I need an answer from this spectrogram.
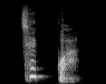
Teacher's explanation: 아음절의 받침 그드부 뒤에서 뒤에 예사 소리가 된 소리로 나는 경우예요. 책의 끝소리와 뒤에 그가 만나서 꽈로 소리나죠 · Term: 경음화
